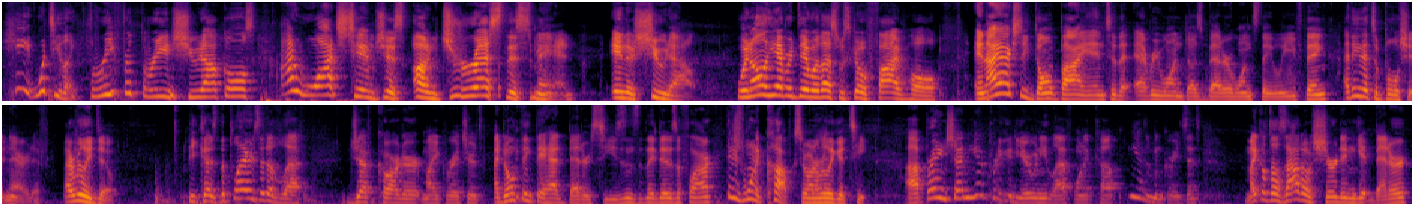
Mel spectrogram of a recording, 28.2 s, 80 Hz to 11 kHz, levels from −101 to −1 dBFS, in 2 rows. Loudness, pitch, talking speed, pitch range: -33 LUFS, 175 Hz, 245 wpm, 145-240 Hz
